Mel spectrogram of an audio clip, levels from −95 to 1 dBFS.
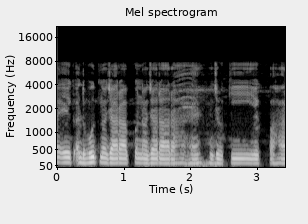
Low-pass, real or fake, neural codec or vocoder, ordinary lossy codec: none; real; none; none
